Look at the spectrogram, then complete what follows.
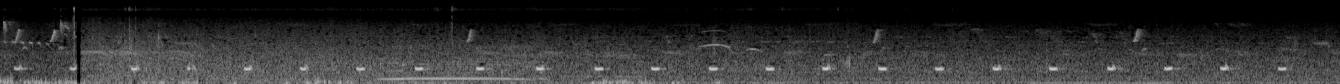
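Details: Coppersmith barbet (Psilopogon haemacephalus), call.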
